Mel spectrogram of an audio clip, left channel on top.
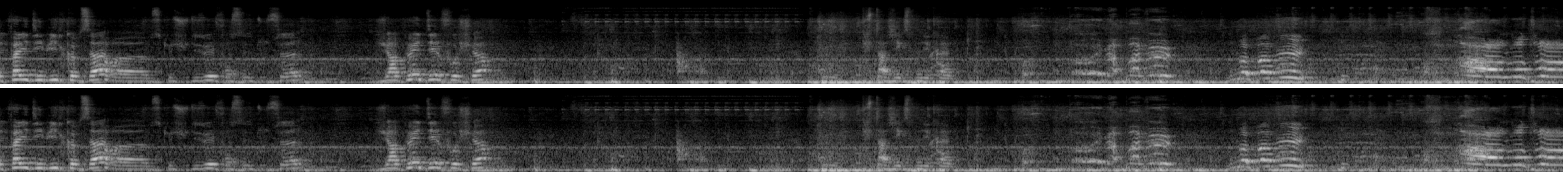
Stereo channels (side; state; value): both; identical; correlation 1.00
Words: pas les débiles comme ça, parce que je suis désolé, ils font ça tout seul. Je vais un peu aider le faucheur. Putain, j'ai explosé quand même. Oh, il m'a pas vu. Il m'a pas vu. Oh, mon Dieu.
